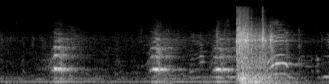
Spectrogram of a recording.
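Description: A dog barks a few times at close range, with sharp bursts spaced about a second apart and a louder clatter near the end, as people talk around it.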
